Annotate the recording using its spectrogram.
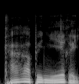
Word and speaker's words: Carabinieri: Carabinieri.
